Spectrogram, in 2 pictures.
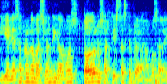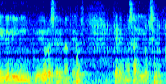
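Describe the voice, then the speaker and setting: Audible room echo around fairly quick speech with ordinary pitch variation. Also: man, medium pitch for a man. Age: 60s. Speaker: theatre director. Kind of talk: interview. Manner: hesitant, many fillers.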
